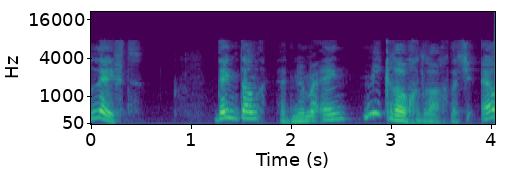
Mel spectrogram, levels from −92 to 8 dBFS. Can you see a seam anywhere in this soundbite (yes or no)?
yes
